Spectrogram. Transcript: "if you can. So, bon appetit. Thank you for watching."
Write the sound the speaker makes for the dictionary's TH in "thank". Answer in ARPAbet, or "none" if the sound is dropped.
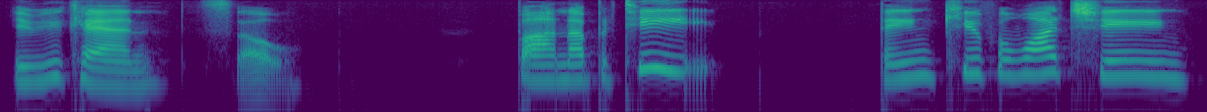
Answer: TH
